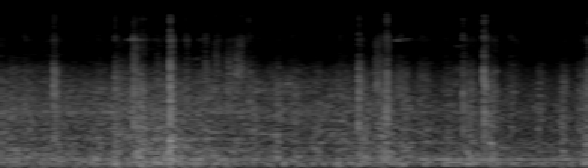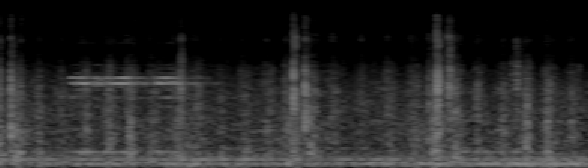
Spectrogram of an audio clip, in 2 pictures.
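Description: Pigeons flap their wings in noisy bursts close by.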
